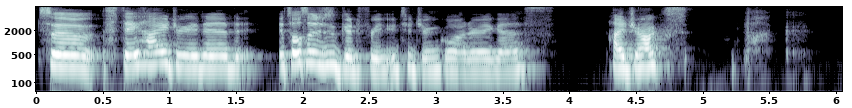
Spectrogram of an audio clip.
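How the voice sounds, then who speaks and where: A woman with a normal speaking voice, fairly high in pitch, at a fairly slow pace with big swings in loudness. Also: fairly even intonation. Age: 20s. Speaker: podcast co-host. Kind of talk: casual chat.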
